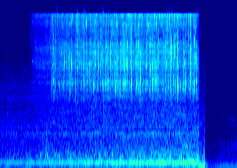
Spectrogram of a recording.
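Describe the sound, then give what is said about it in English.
Water runs from a kitchen tap while hands are washed, a steady hissing rush that starts after a brief lead-in, holds evenly, then cuts off sharply near the end. “Baby, please. Please, just let me wash my hands off at least.”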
